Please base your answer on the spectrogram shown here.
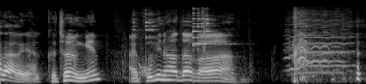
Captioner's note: rummage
